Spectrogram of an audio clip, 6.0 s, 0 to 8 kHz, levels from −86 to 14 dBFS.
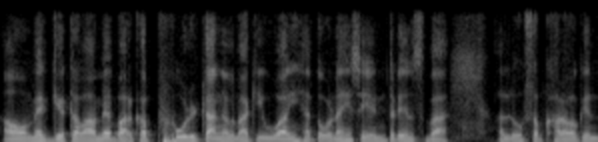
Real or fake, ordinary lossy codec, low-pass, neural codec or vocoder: fake; none; 7.2 kHz; codec, 16 kHz, 0.8 kbps, ZipCodec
